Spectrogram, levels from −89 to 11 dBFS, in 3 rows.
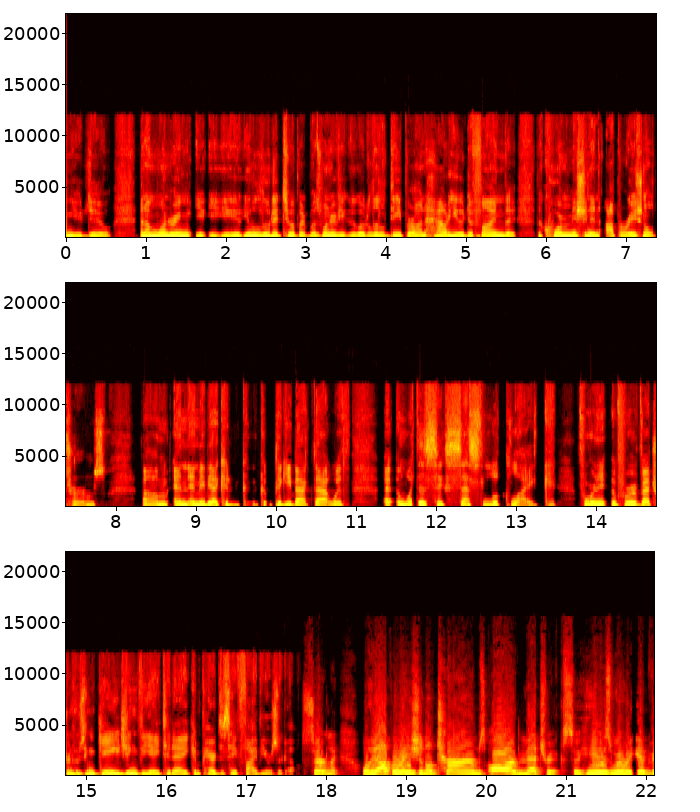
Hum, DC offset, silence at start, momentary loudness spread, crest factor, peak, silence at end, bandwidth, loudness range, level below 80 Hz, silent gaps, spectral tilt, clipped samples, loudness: none; under 0.1%; 0 s; 12 LU; 14 dB; -4 dBFS; 0 s; 12.5 kHz; 3 LU; -68 dBFS; none; -6 dB/octave; under 0.1%; -18 LUFS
